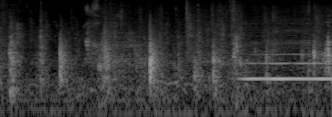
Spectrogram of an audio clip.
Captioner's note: heels clack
